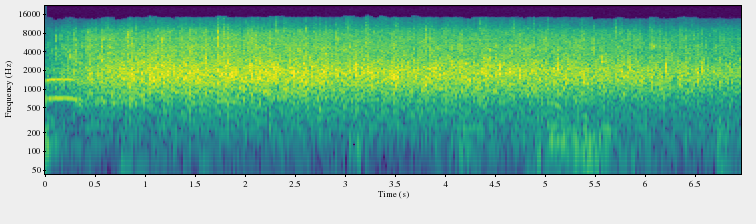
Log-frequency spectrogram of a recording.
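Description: Sustained audience applause at a jazz concert as a tenor saxophonist is welcomed on stage, a dense wash of many hands clapping at steady loudness for several seconds, with no voices standing out above it.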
